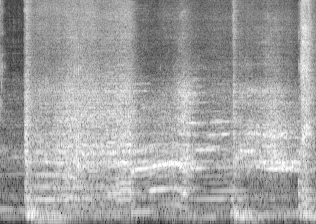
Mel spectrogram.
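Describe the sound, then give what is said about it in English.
A car braking hard with tires skidding in a movie chase: loud engine and tire roar cut in abruptly, a squealing whine rises and bends through the middle, then a second surge of noise comes near the end. “Vin Diesel has to slam on his brakes.”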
